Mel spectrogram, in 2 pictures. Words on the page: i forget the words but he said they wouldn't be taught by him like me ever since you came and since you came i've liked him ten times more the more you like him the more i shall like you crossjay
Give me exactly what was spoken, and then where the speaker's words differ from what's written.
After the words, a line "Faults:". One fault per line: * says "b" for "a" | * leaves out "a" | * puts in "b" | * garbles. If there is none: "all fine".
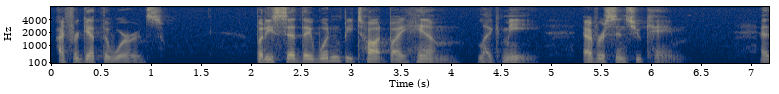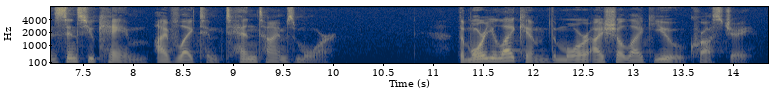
i forget the words but he said they wouldn't be taught by him like me ever since you came and since you came i've liked him ten times more the more you like him the more i shall like you crossjay
Faults:
all fine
